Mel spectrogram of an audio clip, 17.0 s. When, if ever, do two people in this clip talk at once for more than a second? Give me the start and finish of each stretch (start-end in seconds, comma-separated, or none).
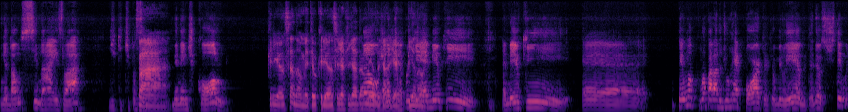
7.2-8.5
